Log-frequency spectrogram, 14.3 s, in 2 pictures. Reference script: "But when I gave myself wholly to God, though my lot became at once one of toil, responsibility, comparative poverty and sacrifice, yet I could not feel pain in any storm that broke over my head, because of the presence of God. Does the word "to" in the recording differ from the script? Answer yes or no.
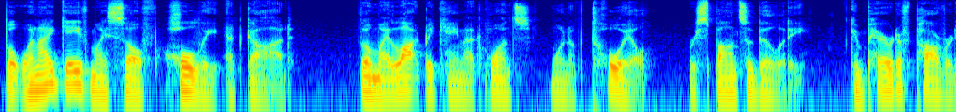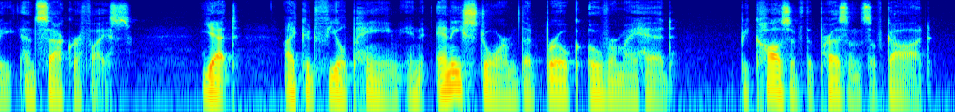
yes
